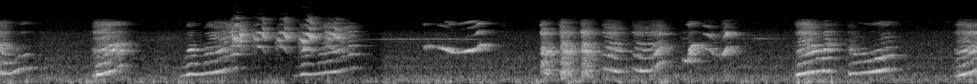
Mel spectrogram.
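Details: Domestic parrot giving mimic-like vocal phrases: rising harmonic glides and wavering syllables, bursts of rapid clipped notes, and a thin whistled swoop, with brief pauses between groups.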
